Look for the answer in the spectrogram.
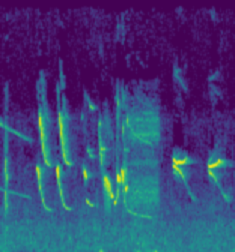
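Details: Chestnut-capped blackbirds in a group chorus ('baderna') used to warm up singing birds, giving several downward-sweeping high whistles and short chips, some overlapping.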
